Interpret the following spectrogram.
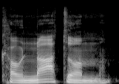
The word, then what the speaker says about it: conatum: Since the penult contains a long vowel, then we will consider that syllable to be a long syllable. And so it will get the accent. The penult is long. A long syllable, so it gets the accent. And so this word sounds like conatum.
